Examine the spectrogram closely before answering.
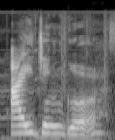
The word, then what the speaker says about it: Eigengrau: it's spelled EIGENGRAU. Okay.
